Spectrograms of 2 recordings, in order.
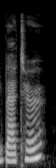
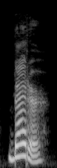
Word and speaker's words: better: minutes from Santa Monica when T is between two vowels the T sounds like a fast D sound when it's between two vowels when a t is between two vowels it's generally pronounced like a fast D sound we don't say better we say better it also sounds the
